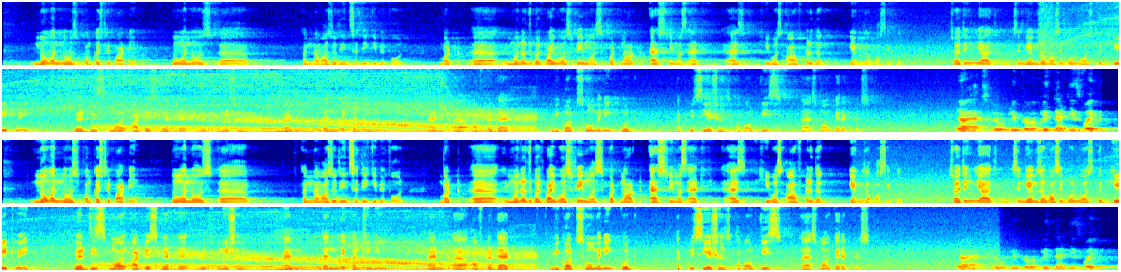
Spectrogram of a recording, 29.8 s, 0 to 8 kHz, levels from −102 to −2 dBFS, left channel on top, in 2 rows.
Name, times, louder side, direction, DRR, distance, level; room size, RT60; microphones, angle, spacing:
voice 1, 0.4-1.8 2.3-3.3 4.0-5.3 5.8-9.3 9.6-11.0 11.3-12.0 12.6-15.3 15.8-18.1 18.6-20.0 20.5-21.7 22.2-23.4 24.0-25.3 25.5-26.4, right 4 dB, 75° right, 0.7 m, -26 dB
sound 1, 11.3-28.2, right 3 dB, 60° right, 1.6 m, -43 dB
sound 2, 13.8-23.5 24.2-24.3, left 4 dB, 40° left, 2.5 m, -48 dB
sound 3, 16.1-22.0, right 2 dB, 15° right, 0.6 m, -30 dB
voice 2, 27.6-29.5, left 5 dB, 75° left, 0.7 m, -25 dB
27.0 x 23.5 x 8.4 m
head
